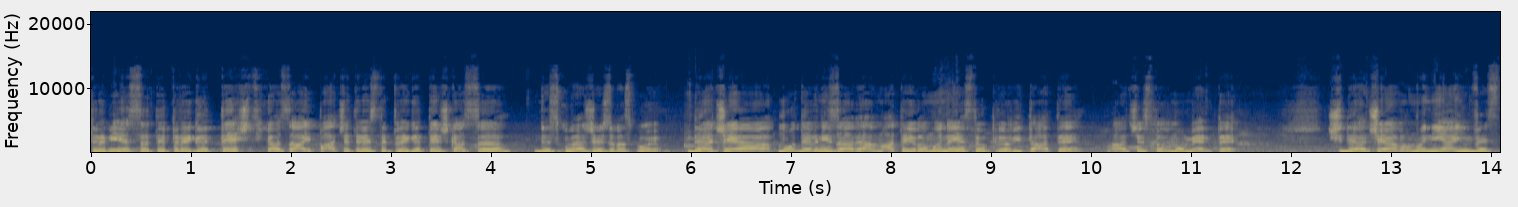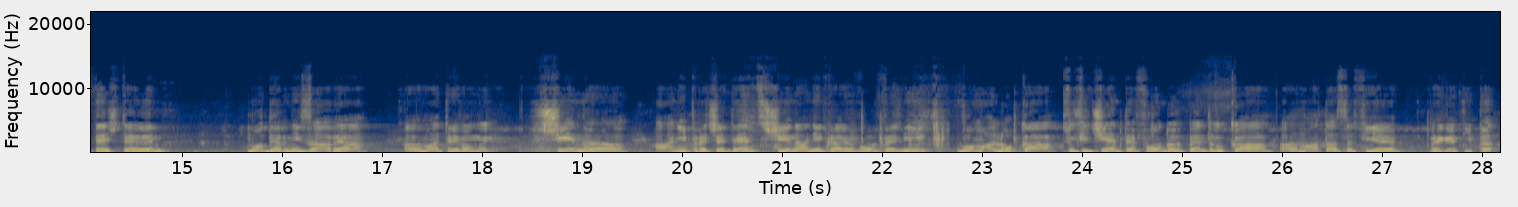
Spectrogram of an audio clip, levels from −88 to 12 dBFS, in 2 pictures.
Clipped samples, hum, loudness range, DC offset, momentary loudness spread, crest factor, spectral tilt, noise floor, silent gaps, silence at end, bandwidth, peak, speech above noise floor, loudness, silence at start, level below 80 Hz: under 0.1%; none; 2 LU; under 0.1%; 6 LU; 12 dB; -5.5 dB/octave; -39 dBFS; none; 0 s; 11 kHz; -6 dBFS; 20 dB; -19 LUFS; 0 s; -48 dBFS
